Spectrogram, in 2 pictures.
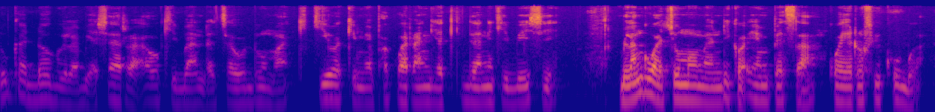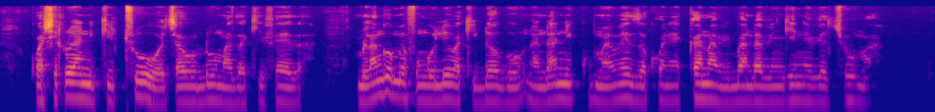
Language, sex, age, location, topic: Swahili, male, 18-24, Kisumu, finance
